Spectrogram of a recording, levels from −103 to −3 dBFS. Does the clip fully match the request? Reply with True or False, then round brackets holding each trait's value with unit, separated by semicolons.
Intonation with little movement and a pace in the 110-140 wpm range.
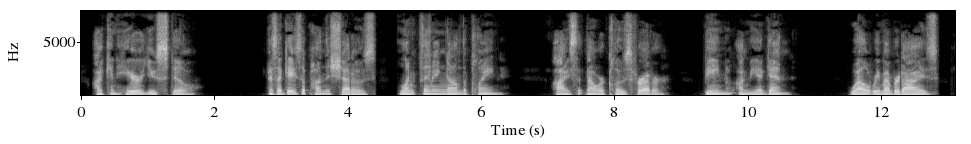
True (2.1 semitones; 135 wpm)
